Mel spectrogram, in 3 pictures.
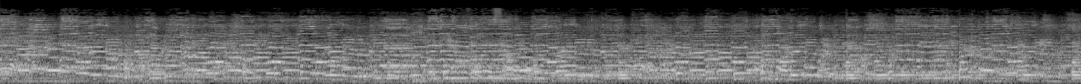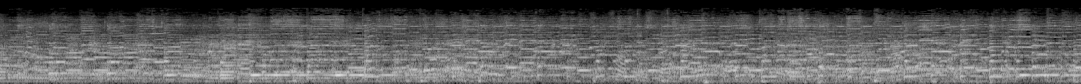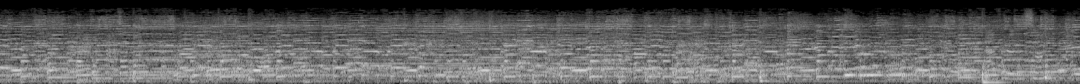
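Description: An Irish traditional session playing a tune together, led by fiddle, with pub chatter underneath.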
